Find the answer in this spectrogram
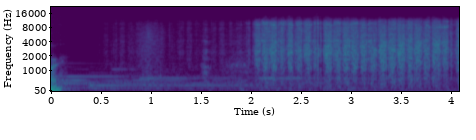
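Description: Soft held tones, then about two seconds in a loud, harsh rasping noise starts.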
